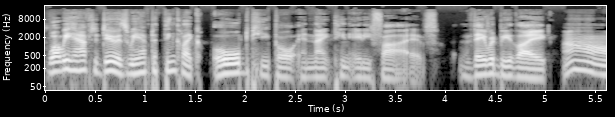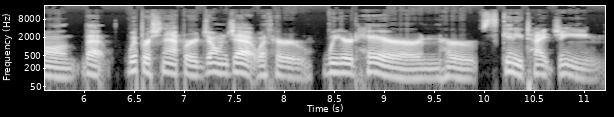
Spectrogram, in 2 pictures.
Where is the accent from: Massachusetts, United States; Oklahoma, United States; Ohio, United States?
Oklahoma, United States; I grew up in Oklahoma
